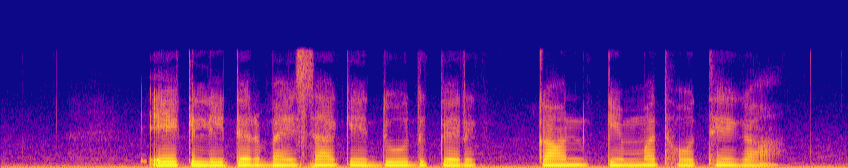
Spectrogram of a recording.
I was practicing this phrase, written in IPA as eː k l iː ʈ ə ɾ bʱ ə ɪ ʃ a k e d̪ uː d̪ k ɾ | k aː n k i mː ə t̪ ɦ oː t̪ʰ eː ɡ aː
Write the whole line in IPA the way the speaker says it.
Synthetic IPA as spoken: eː k l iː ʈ ə ɾ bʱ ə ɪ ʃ a k e d̪ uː d̪ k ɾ | k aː n k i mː ə t̪ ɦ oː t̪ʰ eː ɡ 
